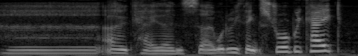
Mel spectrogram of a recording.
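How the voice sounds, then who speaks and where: A woman's voice: low voice, expressive, unhurried, vocal fry, a little mellow, slightly rough. An older woman streaming a game, chatting casually and musing aloud to her viewers as she builds. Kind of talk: casual gameplay chat. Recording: game music behind the voice.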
